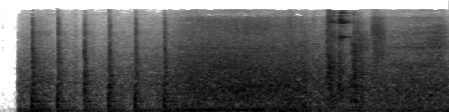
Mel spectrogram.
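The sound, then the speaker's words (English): Around seven quick, evenly spaced knocks rap on Laura Moore's front door as Shorzy knocks, fairly loud, then give way to a steady low rumble like passing traffic. “Next scene, cut to Shorzy knocking on Laura Moore's front door.”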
